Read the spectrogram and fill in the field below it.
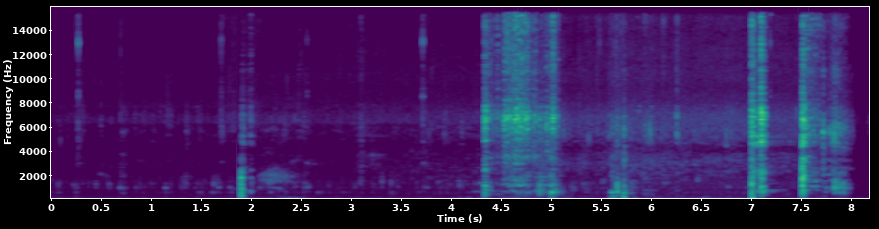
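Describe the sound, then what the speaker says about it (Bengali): Fried egg omelettes being stirred into a pea and onion gravy: intermittent clinks and scrapes of a utensil against the pan, sparse early on, then denser bursts of stirring and clattering in the second half, with no one talking. "গ্রেভির সাথে ডিমের অমলেটগুলোকে একটু নাড়াচাড়া করে মিশিয়ে নিচ্ছি"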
